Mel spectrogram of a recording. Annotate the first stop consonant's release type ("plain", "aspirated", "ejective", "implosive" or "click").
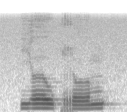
plain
